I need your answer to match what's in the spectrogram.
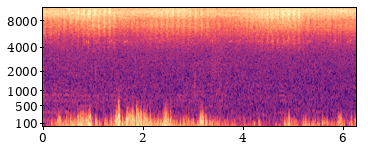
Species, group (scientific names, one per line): Bicolorana bicolor
Orthoptera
